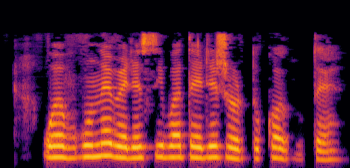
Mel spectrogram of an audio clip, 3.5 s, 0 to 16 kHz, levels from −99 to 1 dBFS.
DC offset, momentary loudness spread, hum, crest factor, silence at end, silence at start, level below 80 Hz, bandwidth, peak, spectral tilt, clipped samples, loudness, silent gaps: under 0.1%; 11 LU; none; 14 dB; 0.1 s; 0.45 s; -66 dBFS; 8 kHz; 0 dBFS; -3 dB/octave; under 0.1%; -14 LUFS; 3.07-3.13 s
